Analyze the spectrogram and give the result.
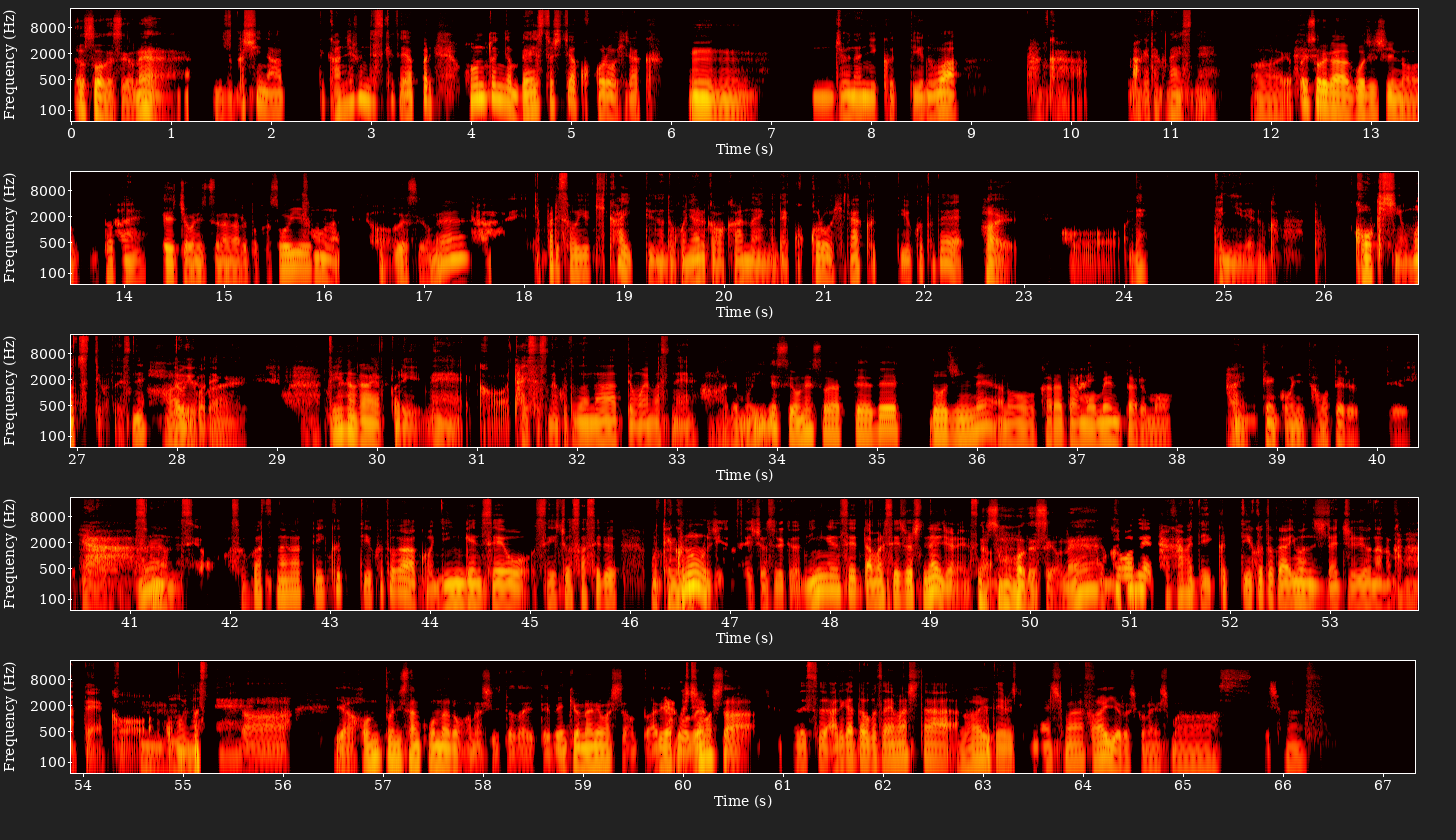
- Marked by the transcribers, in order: chuckle; unintelligible speech
- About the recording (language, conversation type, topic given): Japanese, podcast, 新しい考えに心を開くためのコツは何ですか？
